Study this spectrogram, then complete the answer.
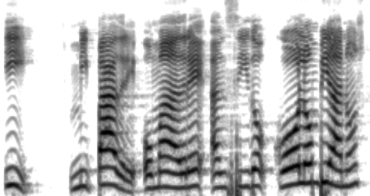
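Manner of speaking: ordinary delivery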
